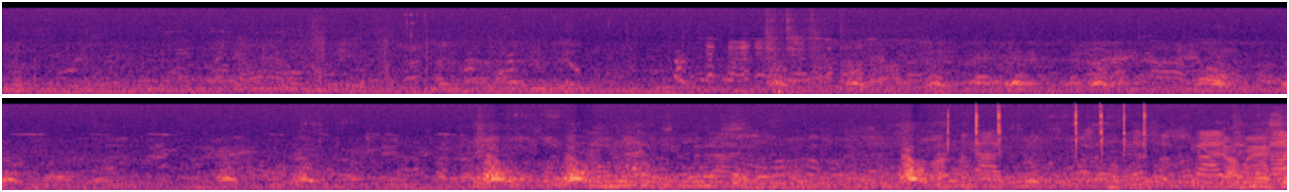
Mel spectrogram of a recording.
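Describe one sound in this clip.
People chatter outdoors in the distance.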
